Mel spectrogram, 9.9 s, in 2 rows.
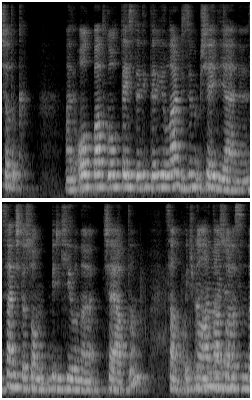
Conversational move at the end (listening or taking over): listening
